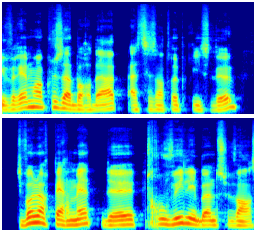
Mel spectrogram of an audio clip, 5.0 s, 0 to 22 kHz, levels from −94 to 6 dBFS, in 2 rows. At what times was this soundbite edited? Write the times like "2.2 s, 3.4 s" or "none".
4.0 s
